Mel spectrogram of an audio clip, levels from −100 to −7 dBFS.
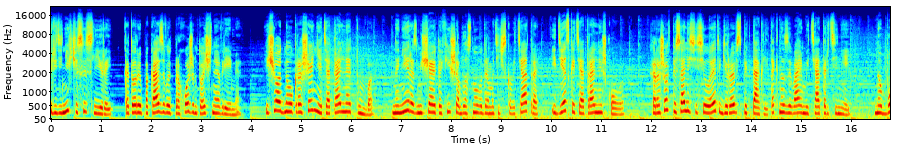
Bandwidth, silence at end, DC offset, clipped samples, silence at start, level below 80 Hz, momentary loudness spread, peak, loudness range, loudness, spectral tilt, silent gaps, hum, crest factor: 16 kHz; 0 s; under 0.1%; under 0.1%; 0 s; -42 dBFS; 9 LU; -4 dBFS; 2 LU; -20 LUFS; -3.5 dB/octave; none; none; 18 dB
